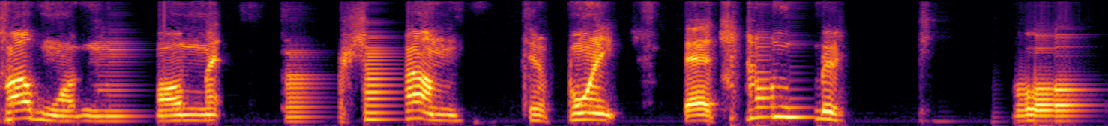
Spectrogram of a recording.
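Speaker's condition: Stroke; voice altered since stroke, lasting effect

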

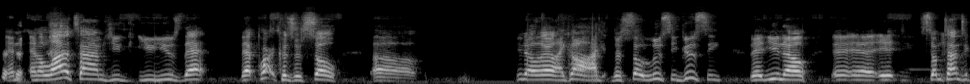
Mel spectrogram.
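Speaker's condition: No condition

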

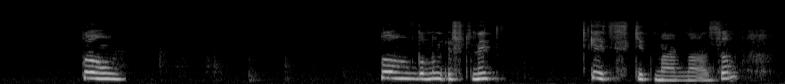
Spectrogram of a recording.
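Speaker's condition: Stuttering; other stutterers in family, attends stuttering self-help groups; stuttering a lot during recording; frequent part-word and syllable repetitions, fillers, heavy stuttering; repeated sounds

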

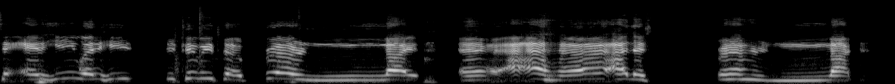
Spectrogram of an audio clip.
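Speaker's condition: Cerebral palsy; wheelchair user

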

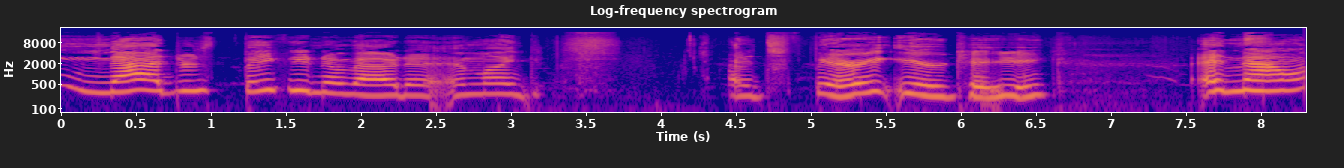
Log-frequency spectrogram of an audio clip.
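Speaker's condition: Cerebral palsy; onset before birth

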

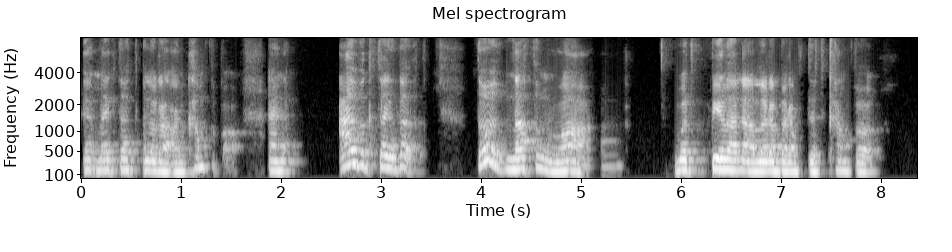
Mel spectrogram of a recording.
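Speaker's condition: Deaf or hard of hearing; on deaf spectrum

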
